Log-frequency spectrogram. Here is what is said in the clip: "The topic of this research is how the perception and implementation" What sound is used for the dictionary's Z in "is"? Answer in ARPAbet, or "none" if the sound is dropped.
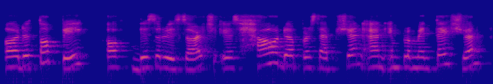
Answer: S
